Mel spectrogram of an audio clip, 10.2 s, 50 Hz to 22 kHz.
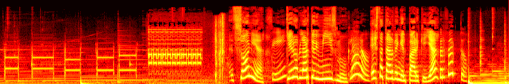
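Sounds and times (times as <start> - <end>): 
touch-tone dialing beeps on a telephone: 0.1 - 4.1
rapid trilling electronic telephone ring: 2.2 - 4.1
speech: 4.6 - 9.5.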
